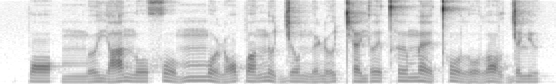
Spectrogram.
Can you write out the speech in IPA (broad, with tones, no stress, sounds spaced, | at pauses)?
p ɔ˧ | mː ɵ˩˧ j a˩˥ n o˧ x o˥˩ mː o˥˩ ɳ ɔ˩˥ p ʌ˧ n ɵ˥˩ ɟ ɘ˧ o̯ n ɘ˩˧ ɳ ɵ˩˥ cʰ ɛ˧ j ɘ˥˧ e̯ t̪ʰ ɘ˥ m ɛ˥˩ e̯ t̪ʰ o˥˩ l o˥˩ l ɔ˥˩ lˠ ɟ ɛ˥ lʲ ɨ˥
